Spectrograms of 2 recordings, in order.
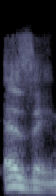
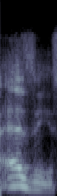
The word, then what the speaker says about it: Eze: I'm not just claiming him, like, he is Igbo, and he's told everyone to pronounce his name properly, Eze, not Ezzy.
